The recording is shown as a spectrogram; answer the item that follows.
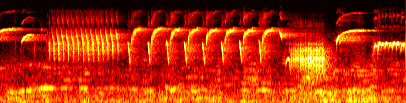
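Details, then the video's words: Canary master song from a contest champion: a buzzy trill, then a run of repeated upward-curving whistled notes, a short rasping burst and clear sustained whistles. "Pancingan Kenari Muda Cepat Bunyi & Ngeriwik – Masteran Kenari Juara Gantangan"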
